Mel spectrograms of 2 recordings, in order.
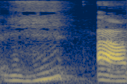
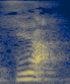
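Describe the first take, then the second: First: The two sounds are said slowly and separately. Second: The two sounds are said quickly as one syllable. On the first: "você tá falando o som separado" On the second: "se você fala rápido"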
